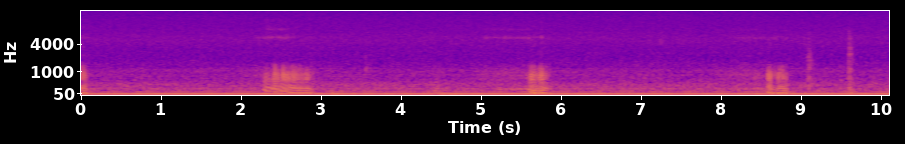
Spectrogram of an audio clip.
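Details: Max, a Papillon and Japanese Chin mix dog, snores while asleep: three soft raspy snores spaced about three seconds apart, with a constant low background hum.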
